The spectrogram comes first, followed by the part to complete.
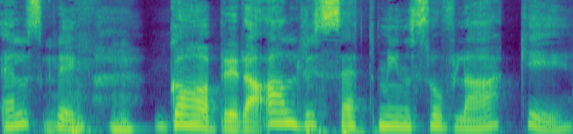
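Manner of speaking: whiny, self-pitying. Retelling what one guy said to his boyfriend, imitating a self-pitying voice. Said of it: "lägger den ena killen på sig så här".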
